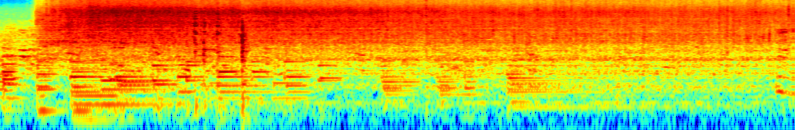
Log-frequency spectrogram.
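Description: A thick-cut Costco sirloin steak sears in a hot pan, giving a loud, steady frying sizzle with a bright hiss and a few sharp crackles and pops that hold unbroken throughout, with no talking.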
